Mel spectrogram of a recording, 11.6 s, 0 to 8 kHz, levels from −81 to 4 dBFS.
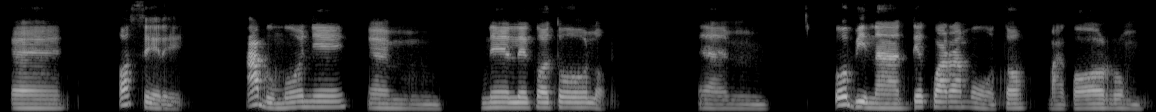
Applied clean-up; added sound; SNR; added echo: neural mask model DeepFilterNet 3.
